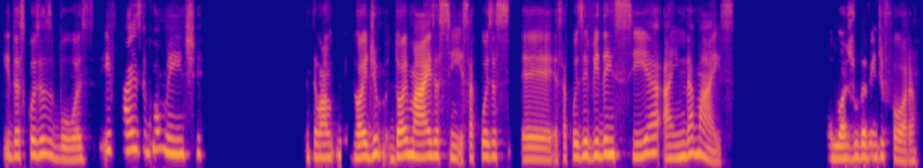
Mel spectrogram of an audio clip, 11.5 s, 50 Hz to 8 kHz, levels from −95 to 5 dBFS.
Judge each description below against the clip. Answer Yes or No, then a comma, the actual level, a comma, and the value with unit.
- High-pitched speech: Yes, high, 195 Hz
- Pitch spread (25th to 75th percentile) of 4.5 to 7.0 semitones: No, average, 3.9 semitones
